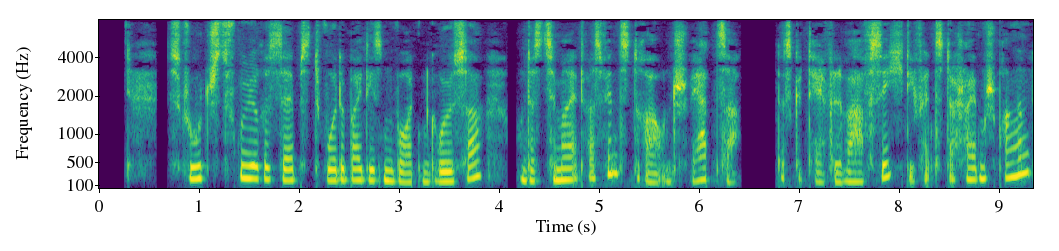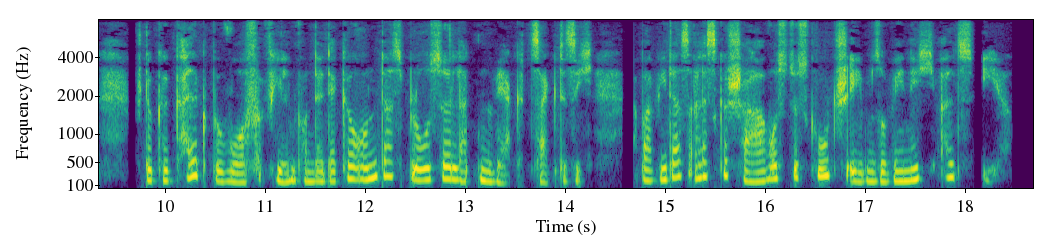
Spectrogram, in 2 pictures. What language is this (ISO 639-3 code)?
deu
